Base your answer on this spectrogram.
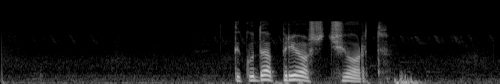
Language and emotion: Russian, angry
